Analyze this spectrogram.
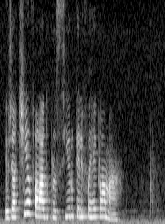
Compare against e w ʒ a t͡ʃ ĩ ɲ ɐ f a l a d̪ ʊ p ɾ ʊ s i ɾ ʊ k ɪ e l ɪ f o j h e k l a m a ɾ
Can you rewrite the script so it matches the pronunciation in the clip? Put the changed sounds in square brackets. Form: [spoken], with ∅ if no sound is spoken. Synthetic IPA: e w ʒ a t͡ʃ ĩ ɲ ɐ f a l a d̪ ʊ p ɾ ʊ s i ɾ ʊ k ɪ e l ɪ f o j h e k l a m a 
